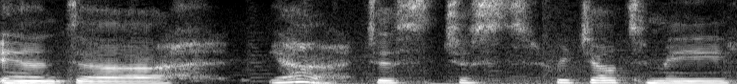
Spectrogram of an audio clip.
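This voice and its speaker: A woman with a strong Boston accent. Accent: Boston, pronounced. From Boston, US. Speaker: voice actor and livestream host. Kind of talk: casual livestream chat.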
